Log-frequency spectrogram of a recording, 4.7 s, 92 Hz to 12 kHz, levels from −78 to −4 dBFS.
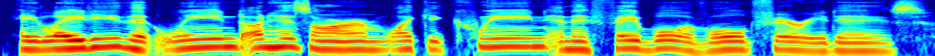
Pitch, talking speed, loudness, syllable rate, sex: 175 Hz, 220 wpm, -17 LUFS, 4.5 syllables/s, female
